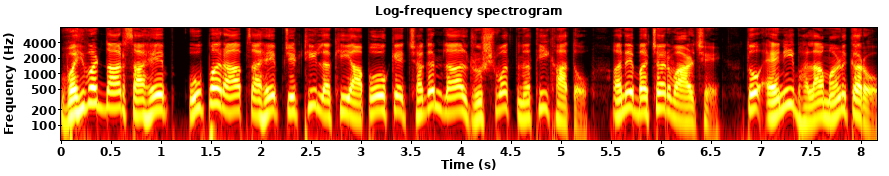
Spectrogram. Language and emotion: Gujarati, neutral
